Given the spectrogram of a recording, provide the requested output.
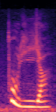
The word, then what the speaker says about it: Puglia: Pulya is often mispronounced, but such a beautiful region in the boot of Italy. Pula.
